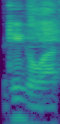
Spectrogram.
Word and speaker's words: gigawatts: Is it gigawatts or gigawatts? It's actually gigawatts, but back then, giga wasn't really something that we used ever, and so he mispronounced.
